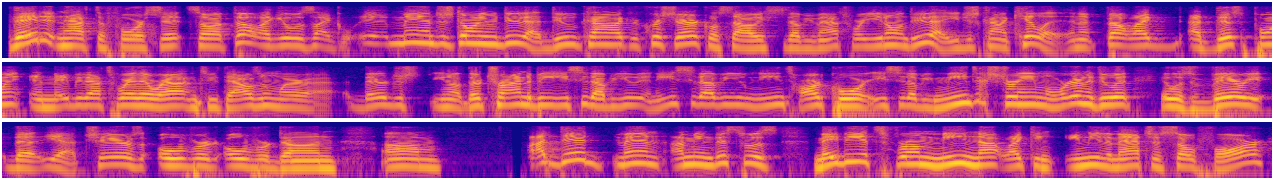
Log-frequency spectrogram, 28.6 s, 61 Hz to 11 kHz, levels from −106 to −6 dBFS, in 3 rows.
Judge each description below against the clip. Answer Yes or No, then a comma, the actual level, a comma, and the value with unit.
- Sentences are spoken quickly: Yes, fast, 225 wpm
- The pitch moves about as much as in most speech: Yes, average, 3.7 semitones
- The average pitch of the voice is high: Yes, high, 195 Hz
